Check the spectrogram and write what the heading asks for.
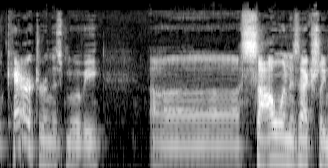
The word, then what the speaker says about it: Samhain: too too similarly so sawin is uh in gaelic of course which has all kinds of weird pronunciations that even uh i as an irish person do not uh do not understand all the pronunciations sometimes feel like i need to research them but samhain is actually spelled s-a-m-h-a-i-n which is where sam sam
